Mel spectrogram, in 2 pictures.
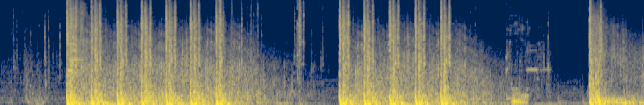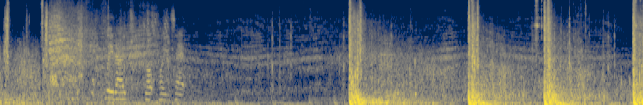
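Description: Gunshots fire in quick bursts, each followed by echoing rumble.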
